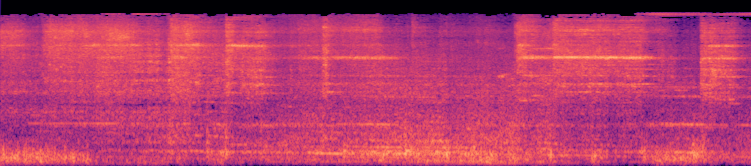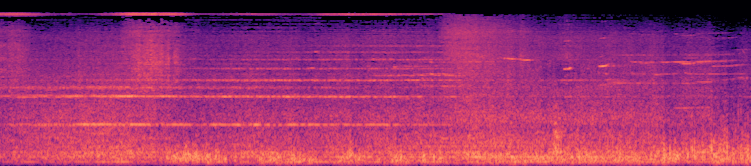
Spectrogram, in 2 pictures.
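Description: Electric multiple-unit passenger train passing close alongside a platform: a steady wheel-and-rail rumble with clicks from the wheels over the rail joints, and a steady high-pitched whine that carries through.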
